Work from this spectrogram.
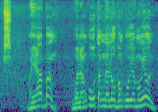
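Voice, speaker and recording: Freeloading dad, played by a man, middle-aged, Filipino accent, higher register, oily and boastful radio drama delivery. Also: normal speed, a bit bright, slight background noise. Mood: scornful. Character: freeloading, boastful older father, wheedling and self-serving.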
